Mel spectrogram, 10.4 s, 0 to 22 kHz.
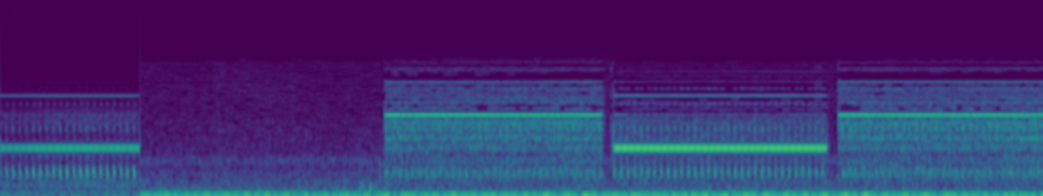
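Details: CB radio near a neighbour's house, interference centred on channel 29 bleeding onto 28 and 30, possibly a plant grow light: steady pulsing buzz with high whistle cutting in and out over hiss; pulsing RF interference.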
